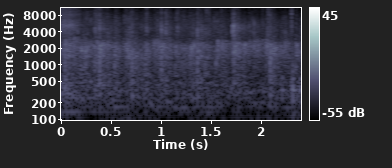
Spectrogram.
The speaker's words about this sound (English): Come on, give Jesus a big hand.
